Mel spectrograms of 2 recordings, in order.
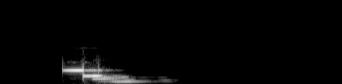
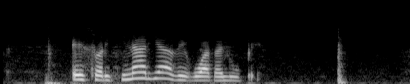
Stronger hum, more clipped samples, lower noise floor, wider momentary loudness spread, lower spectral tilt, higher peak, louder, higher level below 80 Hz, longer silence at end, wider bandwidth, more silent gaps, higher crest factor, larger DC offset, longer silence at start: neither; neither; first, -84 dBFS vs -54 dBFS; second, 17 LU vs 20 LU; first, -13.5 dB/octave vs -11.5 dB/octave; about the same, -2 dBFS vs -2 dBFS; about the same, -14 LUFS vs -16 LUFS; second, -72 dBFS vs -38 dBFS; first, 2 s vs 0.65 s; second, 1.3 kHz vs 3.4 kHz; neither; about the same, 18 dB vs 16 dB; neither; first, 0.6 s vs 0.45 s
